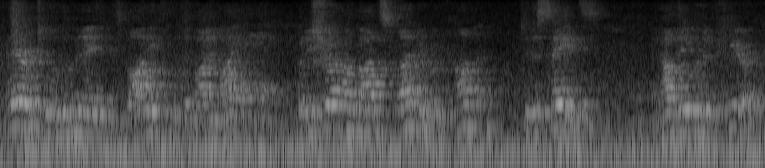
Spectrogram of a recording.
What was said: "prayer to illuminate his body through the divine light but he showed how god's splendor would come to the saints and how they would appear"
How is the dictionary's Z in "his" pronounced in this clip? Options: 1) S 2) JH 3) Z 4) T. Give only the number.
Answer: 3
